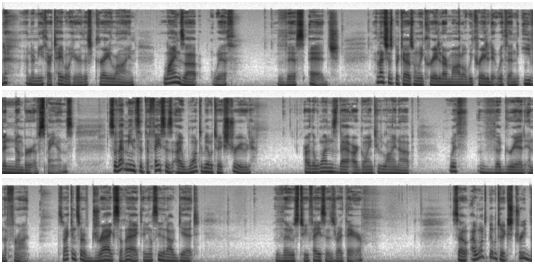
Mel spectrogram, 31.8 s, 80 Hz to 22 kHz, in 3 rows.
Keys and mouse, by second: 3.8 right click, 5.3 click, 6.8 alt+middle click, 15.1 right click, 19.0 click, 25.8 f, 26.3 alt+right click, 28.7 5.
